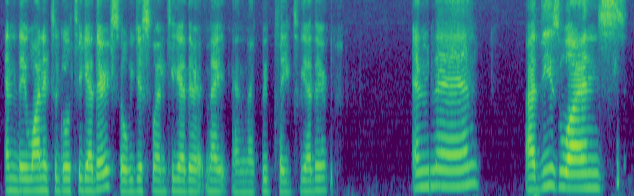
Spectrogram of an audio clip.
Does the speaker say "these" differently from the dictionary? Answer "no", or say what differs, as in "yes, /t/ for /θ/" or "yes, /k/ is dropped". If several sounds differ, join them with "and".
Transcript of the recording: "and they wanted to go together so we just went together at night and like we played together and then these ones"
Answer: no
